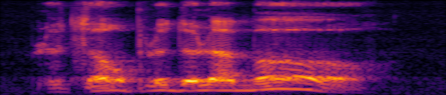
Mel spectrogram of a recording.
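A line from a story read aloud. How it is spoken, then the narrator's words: Murmured. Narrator (French): murmura Orellana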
